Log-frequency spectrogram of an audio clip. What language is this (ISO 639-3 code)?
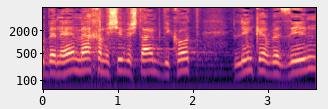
heb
